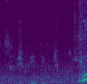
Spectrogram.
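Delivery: high unvoiced whisper; mock conspiratorial whisper; secret whisper. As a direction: slip the question in secretly. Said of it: "I almost wanted to be like".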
